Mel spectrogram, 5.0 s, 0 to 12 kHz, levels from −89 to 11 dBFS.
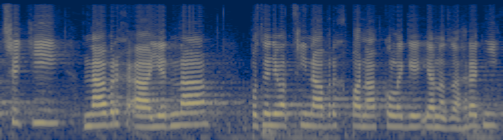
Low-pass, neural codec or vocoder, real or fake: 10.8 kHz; none; real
